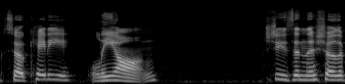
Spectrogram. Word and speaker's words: Leung: What, L-I-A-N-G? – It is L-E-U-N-G.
